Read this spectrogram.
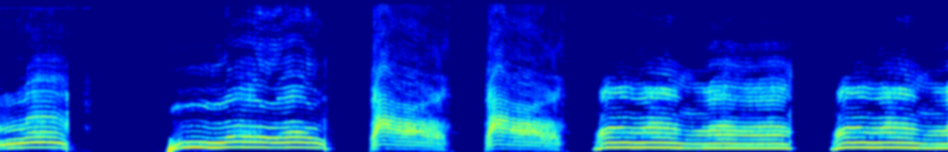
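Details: Domestic cat calling with repeated meows roughly every two to three seconds: long level nasal cries alternating with shorter ones that drop in pitch, clear harmonics over silence.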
